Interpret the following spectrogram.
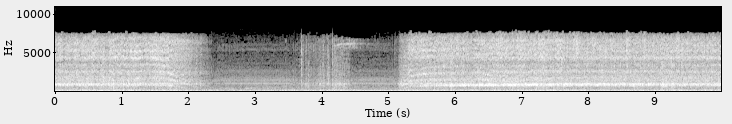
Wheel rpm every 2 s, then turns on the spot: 220, 30, 50, 210, 230.
2-4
